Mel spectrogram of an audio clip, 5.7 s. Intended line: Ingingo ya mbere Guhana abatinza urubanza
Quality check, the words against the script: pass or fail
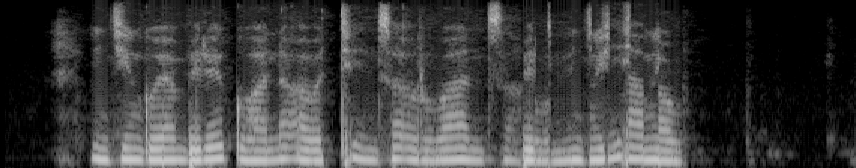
fail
